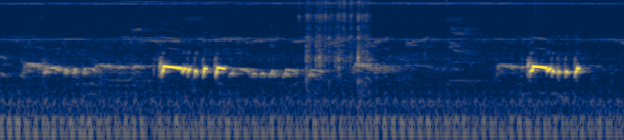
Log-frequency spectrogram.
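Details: Zebra dove (perkutut), an old kept bird, sings during a mental test. Its soft, rolling, trilled coos are followed by a louder burst of quick throaty notes, heard twice over a steady low hum.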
